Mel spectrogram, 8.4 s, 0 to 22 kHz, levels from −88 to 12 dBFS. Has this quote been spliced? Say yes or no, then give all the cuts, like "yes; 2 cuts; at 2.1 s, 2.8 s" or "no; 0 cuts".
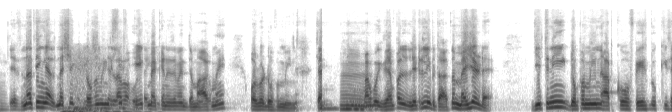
yes; 2 cuts; at 1.6 s, 4.0 s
